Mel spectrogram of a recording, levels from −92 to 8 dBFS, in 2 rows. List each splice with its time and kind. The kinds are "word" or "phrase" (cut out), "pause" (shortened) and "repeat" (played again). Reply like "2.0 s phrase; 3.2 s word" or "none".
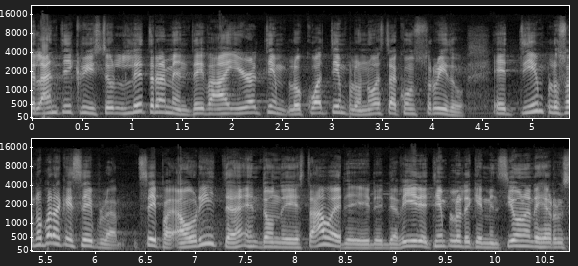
8.5 s phrase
